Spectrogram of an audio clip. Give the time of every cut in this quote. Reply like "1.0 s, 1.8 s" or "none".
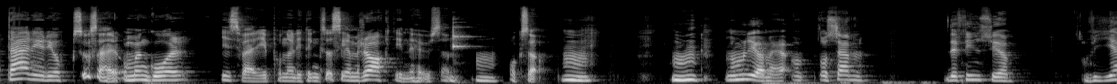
3.2 s, 3.6 s, 5.0 s, 7.2 s, 9.4 s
